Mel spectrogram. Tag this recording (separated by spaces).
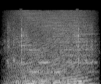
pick-up sci-fi sfx game weapon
